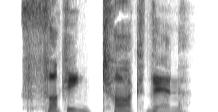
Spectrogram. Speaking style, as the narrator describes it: he said through clenched teeth

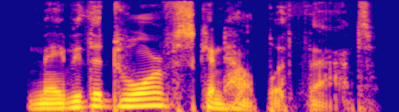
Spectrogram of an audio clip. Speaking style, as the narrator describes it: Alexandra said

